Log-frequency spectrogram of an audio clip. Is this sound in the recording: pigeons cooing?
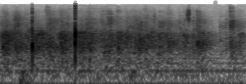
no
